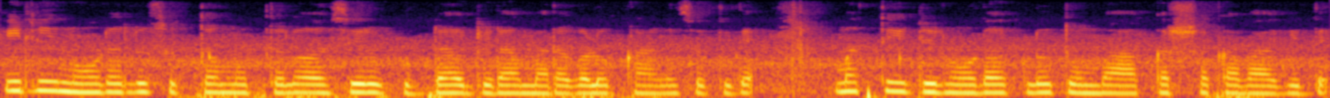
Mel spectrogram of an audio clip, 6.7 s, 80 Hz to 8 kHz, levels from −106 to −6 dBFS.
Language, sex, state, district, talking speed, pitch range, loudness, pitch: Kannada, female, Karnataka, Belgaum, 125 wpm, 185-205 Hz, -15 LUFS, 195 Hz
